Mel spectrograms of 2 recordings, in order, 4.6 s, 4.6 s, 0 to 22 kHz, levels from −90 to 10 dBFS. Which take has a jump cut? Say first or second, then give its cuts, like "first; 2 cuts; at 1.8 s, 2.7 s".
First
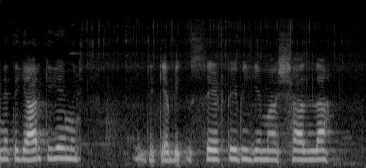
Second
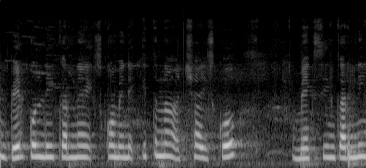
first; 1 cut; at 1.0 s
